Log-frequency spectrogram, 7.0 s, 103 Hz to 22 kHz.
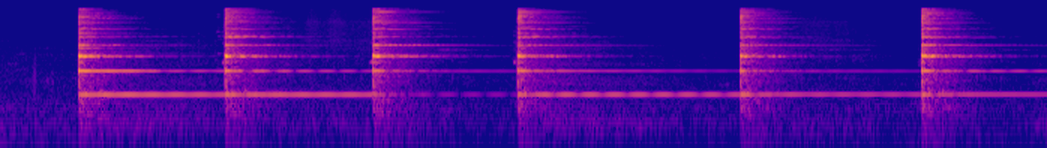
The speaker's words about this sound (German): Ich danke Ihnen recht herzlich und dann beginnen wir jetzt mit unseren 4 und 2 Gongschlägen zur Seilfahrt, so wie es Tradition ist hier bei der Reinoldi-Gilde.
